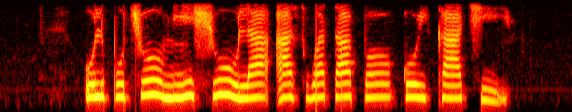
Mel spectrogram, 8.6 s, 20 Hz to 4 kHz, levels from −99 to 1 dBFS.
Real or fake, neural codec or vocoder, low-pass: real; none; 3.6 kHz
